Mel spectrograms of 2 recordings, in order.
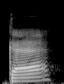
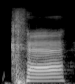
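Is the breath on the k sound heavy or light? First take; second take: light; heavy. First: The k is released with a light breath. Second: The k is released with a heavy breath. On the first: The speaker calls it right. "Natural aja, cukup percikan" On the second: The speaker calls it wrong. "Becek itu dilafalkan begini"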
